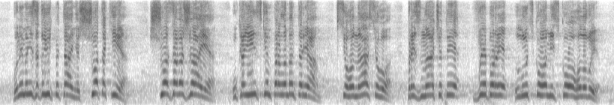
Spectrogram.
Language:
Ukrainian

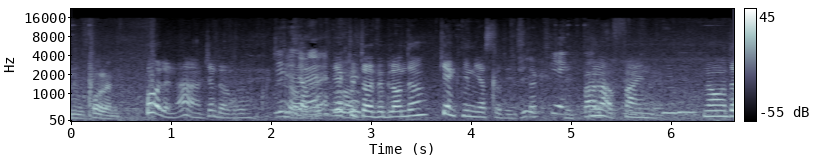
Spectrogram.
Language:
German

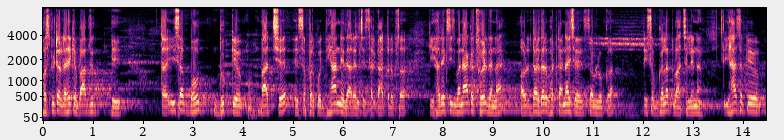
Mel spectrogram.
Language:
Maithili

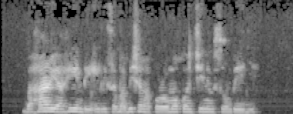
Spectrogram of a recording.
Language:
Swahili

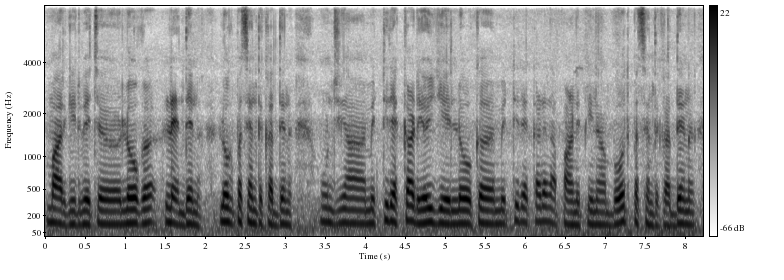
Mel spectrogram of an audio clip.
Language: Dogri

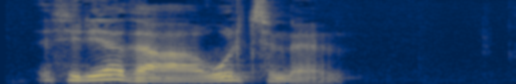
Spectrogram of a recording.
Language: Kabyle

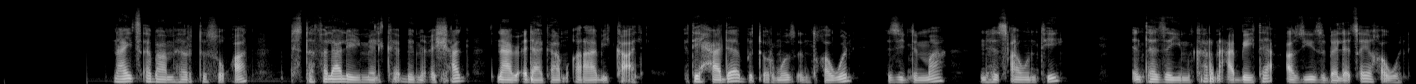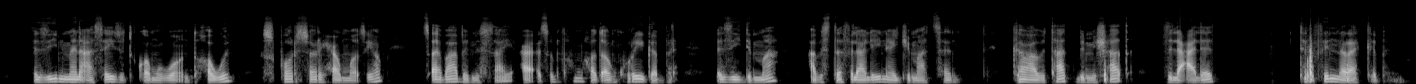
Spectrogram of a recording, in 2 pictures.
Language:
Tigrinya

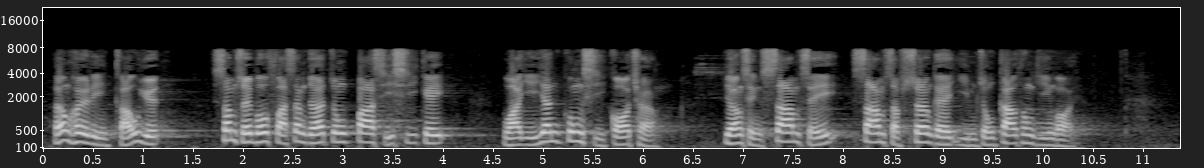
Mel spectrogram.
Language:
Cantonese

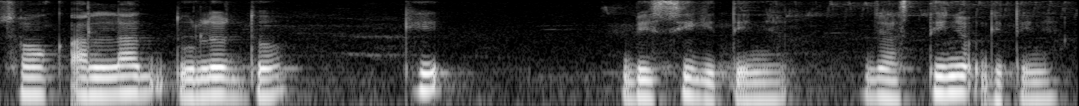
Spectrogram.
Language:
Santali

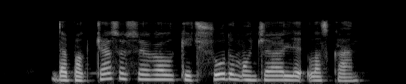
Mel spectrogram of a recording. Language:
Mari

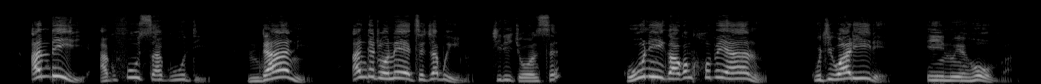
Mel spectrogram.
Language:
Nyanja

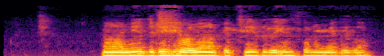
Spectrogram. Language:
Pashto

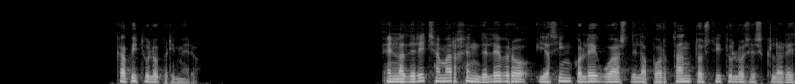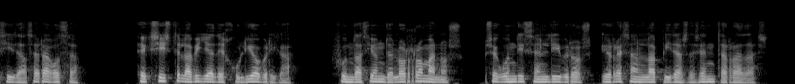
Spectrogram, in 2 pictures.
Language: Spanish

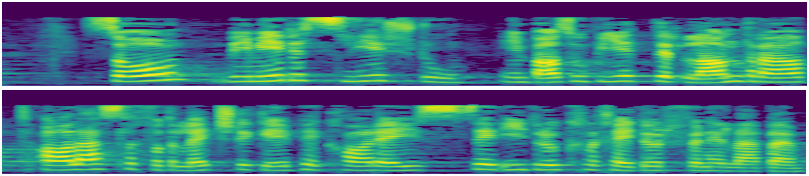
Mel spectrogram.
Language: Swiss German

